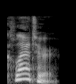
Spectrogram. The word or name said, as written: clatter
